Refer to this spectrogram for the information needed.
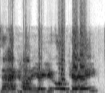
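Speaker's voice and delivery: mock shouting voice. Retelling a mom calling downstairs to her screaming kid: imitating a mom shouting downstairs. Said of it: "My mom shouts downstairs".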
